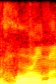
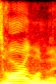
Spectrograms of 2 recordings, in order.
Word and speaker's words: Harleman: Well, is it Horlman or Harleman? No, it is Harleman.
